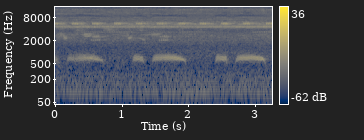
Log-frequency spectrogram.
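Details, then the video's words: Spotted dove calling as a trapping lure: low, mellow cooing notes in short-then-long pairs, five coos in about three seconds, over a steady high insect drone and low rumbling background. "The Sound Of Spotted Dove is good,Bẫy cu gáy bằng mồi trồn,เสียงนกเขาใหญ่,Suara Terkukur Pikat Tua"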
